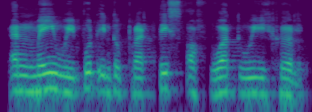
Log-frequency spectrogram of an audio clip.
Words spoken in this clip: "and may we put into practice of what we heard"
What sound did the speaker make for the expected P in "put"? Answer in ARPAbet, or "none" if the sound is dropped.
P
